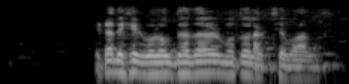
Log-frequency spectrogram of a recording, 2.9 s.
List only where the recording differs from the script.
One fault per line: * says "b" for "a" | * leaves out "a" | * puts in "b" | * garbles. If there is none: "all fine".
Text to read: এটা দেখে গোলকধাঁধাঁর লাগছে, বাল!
* puts in "মতো"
